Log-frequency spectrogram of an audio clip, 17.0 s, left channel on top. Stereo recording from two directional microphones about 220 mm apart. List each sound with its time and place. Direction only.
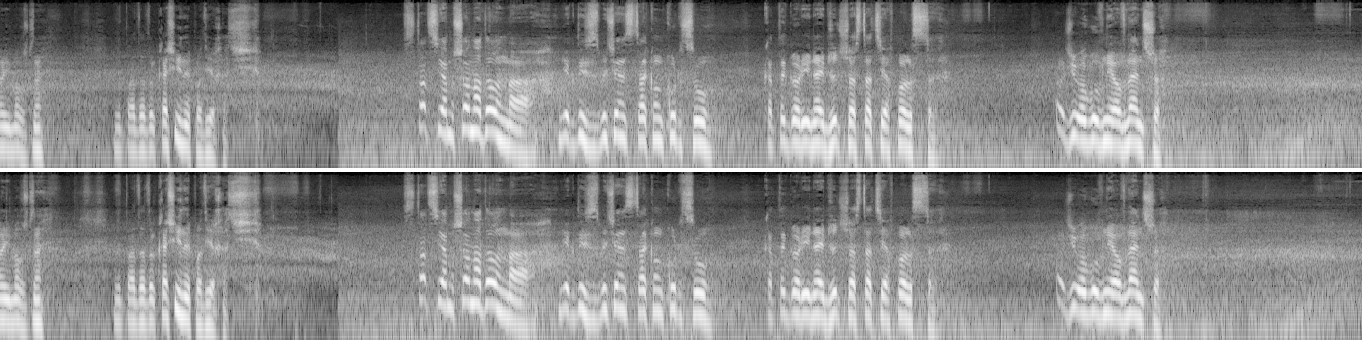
0.0 s speech: 25° right (ahead or behind)
1.5 s speech: 25° right (ahead or behind)
5.2 s speech: 10° left (ahead or behind)
13.3 s speech: 20° left (ahead or behind)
